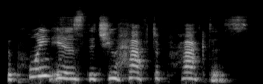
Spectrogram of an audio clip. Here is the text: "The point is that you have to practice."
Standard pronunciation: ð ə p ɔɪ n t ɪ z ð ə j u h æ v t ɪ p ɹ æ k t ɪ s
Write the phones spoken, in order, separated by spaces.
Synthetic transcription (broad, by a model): ð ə p ɔɪ n t ɪ z ð ə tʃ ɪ h æ f t ɪ p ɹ æ k t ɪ s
